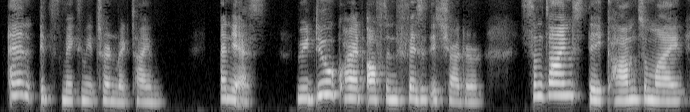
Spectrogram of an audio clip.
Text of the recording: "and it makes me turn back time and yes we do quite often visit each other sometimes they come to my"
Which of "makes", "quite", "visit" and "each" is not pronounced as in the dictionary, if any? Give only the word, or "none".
visit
